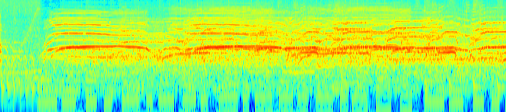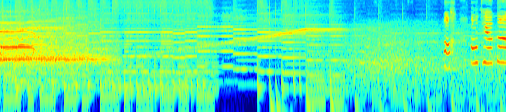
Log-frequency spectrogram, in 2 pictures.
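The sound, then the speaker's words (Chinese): A large crowd at a fan event claps and screams loudly to welcome the star, with many shrill, high-pitched shrieks layered over steady applause for about ten seconds before the noise gradually fades and thins out. “我们活动准备要开始喽，让我们掌声加尖叫，欢迎今天的主角！”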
